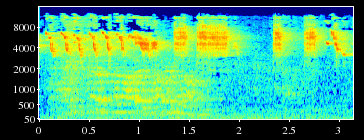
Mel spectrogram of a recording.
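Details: Female European goldfinch, called Saira, singing: rapid bursts of high, tinkling chirps, with short pauses between the twittering phrases.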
